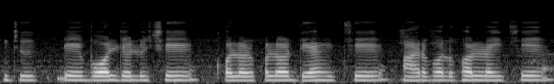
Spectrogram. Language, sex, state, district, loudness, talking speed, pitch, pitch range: Odia, male, Odisha, Sambalpur, -18 LUFS, 120 wpm, 195 Hz, 190-200 Hz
